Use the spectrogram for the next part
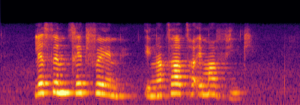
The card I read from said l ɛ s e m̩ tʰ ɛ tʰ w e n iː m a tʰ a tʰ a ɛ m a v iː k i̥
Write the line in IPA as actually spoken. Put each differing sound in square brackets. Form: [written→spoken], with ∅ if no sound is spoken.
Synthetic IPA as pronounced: l ɛ s e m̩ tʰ ɛ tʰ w e n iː [m→ŋ] a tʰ a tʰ a ɛ m a v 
